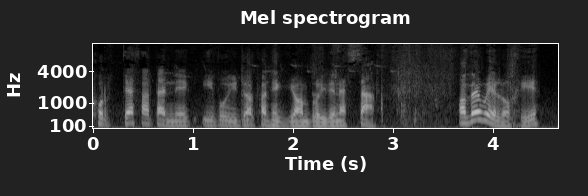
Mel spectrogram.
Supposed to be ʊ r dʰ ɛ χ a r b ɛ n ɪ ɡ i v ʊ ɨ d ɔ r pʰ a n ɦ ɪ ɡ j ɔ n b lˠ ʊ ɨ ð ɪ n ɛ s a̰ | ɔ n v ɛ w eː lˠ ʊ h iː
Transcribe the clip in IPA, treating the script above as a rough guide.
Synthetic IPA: ʊ r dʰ ɛ θ a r b ɛ n ɪ ɡ i v ʊ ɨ d ɔ r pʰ a n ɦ ɪ ɡ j ɔ n b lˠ ʊ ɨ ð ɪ n ɛ s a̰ | ɔ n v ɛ w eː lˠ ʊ χ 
